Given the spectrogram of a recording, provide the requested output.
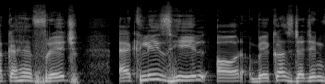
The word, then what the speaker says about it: Achilles: जैसा कि आप स्क्रीन पे देख रहे हैं, ये एक तरह का नाउन है और उसका जो प्रोनाउंसिएशन है एचलीज मत पढ़ना, क्या पढ़ना आप, एक्लीज, जिसका मतलब है अ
